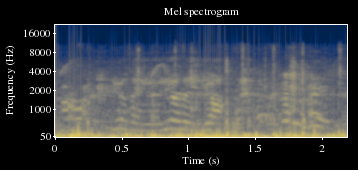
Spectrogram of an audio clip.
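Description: Several players' voices calling out and overlapping during a football scrimmage, over a steady low rumble of wind on the microphone.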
